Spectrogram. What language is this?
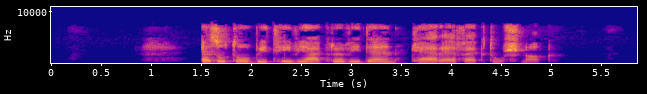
Hungarian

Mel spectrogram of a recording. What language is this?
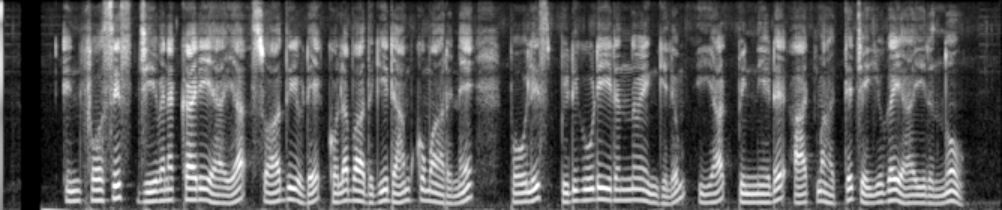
Malayalam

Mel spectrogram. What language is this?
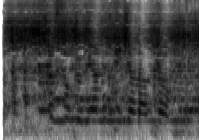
Pashto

